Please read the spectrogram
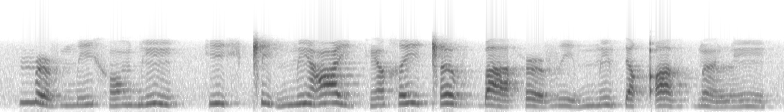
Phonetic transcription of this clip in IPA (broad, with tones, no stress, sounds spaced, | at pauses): m ə˞˥˩ v m i˨˦ x ɔ̃˨˦ ɡ͡b ĩ˧˥˧ | k i˧˥˧ x ǁ i˥˩ ŋ͡m ĩ˧˥˧ ʕ i˥˩ kʲ ə̃˨˦ χ i˧˥˧ ǁ ə˧˥˧ v ɓ a˥˩ h ə˞˥˩ v i˥˩ mː ĩ˧˥˧ p ɾʲ a˥˩ qʼ a˧˥˧ v ɓ ə̃˥˩ lː ĩ˧˥˧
